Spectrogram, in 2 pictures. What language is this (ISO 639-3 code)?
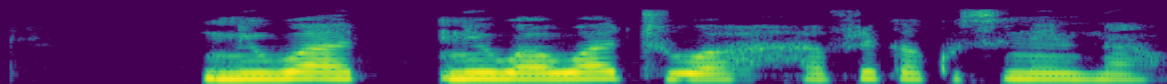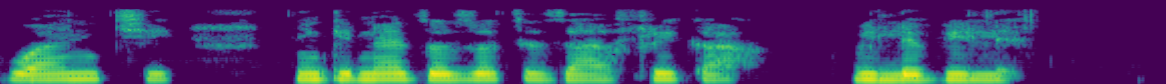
swa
